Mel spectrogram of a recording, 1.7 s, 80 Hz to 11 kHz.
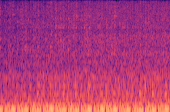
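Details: Ford F-150 3V V8, two-wheel drive, idles with a loud, deep, raw exhaust burble because the catalytic converters were stolen; the missing cats mask any cam phaser rattle, no check engine light yet, engine seems to run well.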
